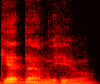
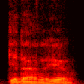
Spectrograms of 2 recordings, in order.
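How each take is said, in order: First: Get and down are said as separate words. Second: Get and down run together as one word.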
